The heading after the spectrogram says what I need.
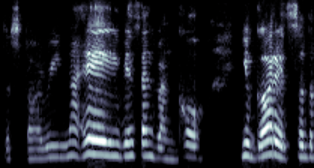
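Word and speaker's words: Van Gogh: Hey, Vincent Van Go, you got it. So, the Van Go is spelled G O G H.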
